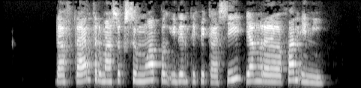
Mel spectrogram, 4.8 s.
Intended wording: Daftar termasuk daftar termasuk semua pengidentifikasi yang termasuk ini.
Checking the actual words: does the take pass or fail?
fail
